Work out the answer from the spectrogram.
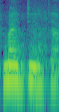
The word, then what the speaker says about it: Madida: Madida. Madida. You know why I love Madida? Mm? Everyone can pronounce it.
